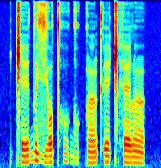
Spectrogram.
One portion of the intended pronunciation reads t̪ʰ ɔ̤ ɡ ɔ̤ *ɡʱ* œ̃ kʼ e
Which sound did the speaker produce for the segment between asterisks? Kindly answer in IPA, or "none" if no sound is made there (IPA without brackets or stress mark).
k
